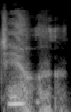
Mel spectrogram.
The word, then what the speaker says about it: Gaol: poems by heart, though it's 100 plus, it's pronounced jail. The Ballad of Reading Gaol.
